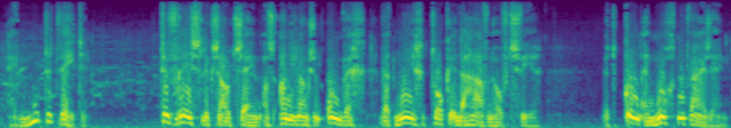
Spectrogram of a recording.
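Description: A man with a very husky voice reading scripted literary narration for a radio drama. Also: on the low side, big pitch swings, unhurried.

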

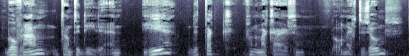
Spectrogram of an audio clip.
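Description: An actor playing an ageing, scholarly doctor in a radio drama, earnest and brooding, halting as he searches for words. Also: lowish voice, wildly swooping pitch, slightly rough, heavily acted. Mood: earnest, absorbed. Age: older.

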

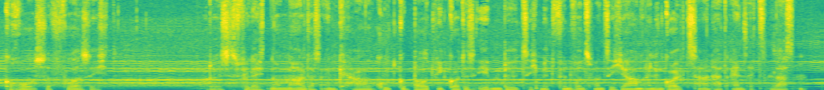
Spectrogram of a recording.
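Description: A man's voice: medium pitch, a little fast, creaky, over loud music, close to an everyday voice. An actor playing an eccentric young poet who narrates his diary in a dry, ironic manner in a radio play. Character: eccentric young male poet, wants to talk with animals.

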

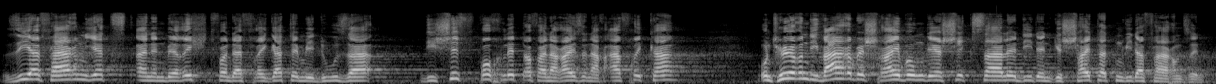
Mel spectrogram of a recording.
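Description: A man's voice: sits high, animated, normal speed, pushed and bright. A man performing a solemn announcer who declaims the report of a shipwreck to an audience. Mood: solemn proclamation. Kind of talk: declamatory oratorio narration. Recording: reverberant hall.

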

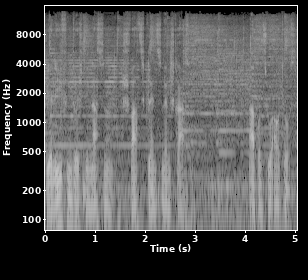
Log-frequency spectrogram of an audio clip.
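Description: A laconic noir private eye tells his case in a radio play. His voice is extremely deep and creaky, deadpan, with clear music behind it. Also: a little slow. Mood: terse. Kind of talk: scripted radio play narration.

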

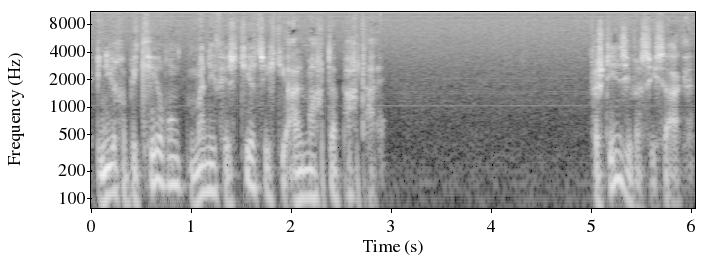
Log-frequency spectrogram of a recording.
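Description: A man playing a cold, fanatical party interrogator in a German radio drama, lecturing deliberately and domineeringly with a husky, breathy voice. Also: on the low side, animated. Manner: didactic, deliberate, swelling from hushed to emphatic.

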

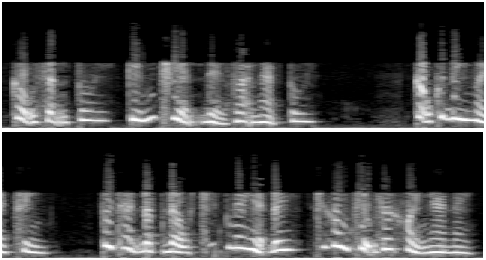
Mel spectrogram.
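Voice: high voice, expressive, a little fast, husky, narrow, tinny audio, pitched above the performer's own voice. A performer voicing a stubborn young maidservant woman, tearful, indignant and plaintive, in a storybook reading. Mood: hurt, indignant. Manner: plaintive, protesting.

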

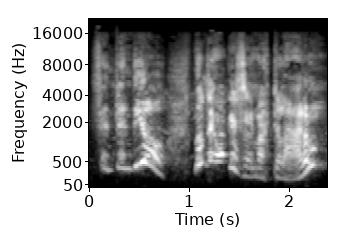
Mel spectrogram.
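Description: A man's voice: very high voice, wildly swooping pitch, moderate pace, creaky, fairly bright tone. A man with a Latin American Spanish accent preaching an impassioned, informal sermon, emphatic and repetitive, prodding his listeners to respond. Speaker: preacher taking questions from congregation.

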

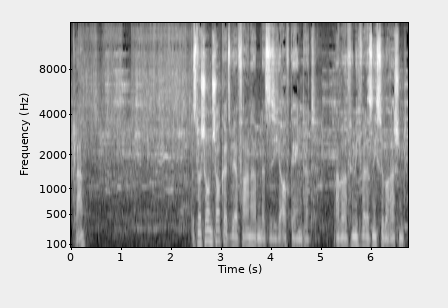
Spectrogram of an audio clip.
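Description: Over clearly audible music, a male actor plays a witness with a very low voice. He answers questions in a radio crime drama bluntly and offhandedly. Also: brisk, close to an everyday voice. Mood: offhand. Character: blunt male former acquaintance of a dead girl, witness. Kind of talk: naturalistic radio drama dialogue. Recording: music behind the dialogue.

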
